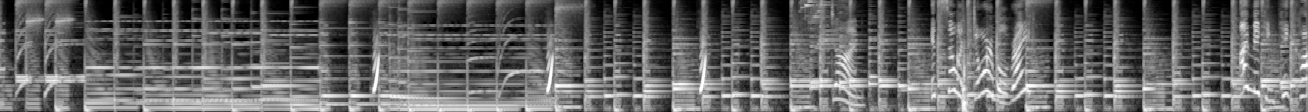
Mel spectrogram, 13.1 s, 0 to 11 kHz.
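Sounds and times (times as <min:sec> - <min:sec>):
upbeat background music: 0:00.0 - 0:13.0.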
